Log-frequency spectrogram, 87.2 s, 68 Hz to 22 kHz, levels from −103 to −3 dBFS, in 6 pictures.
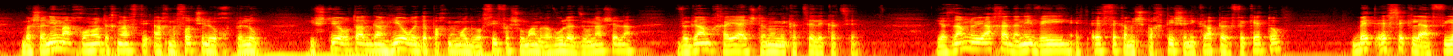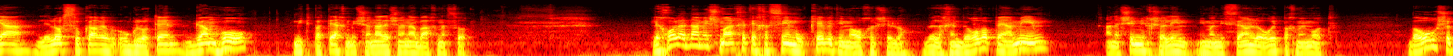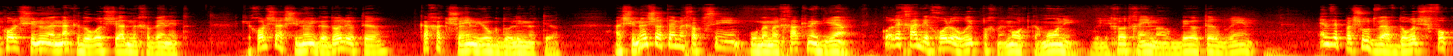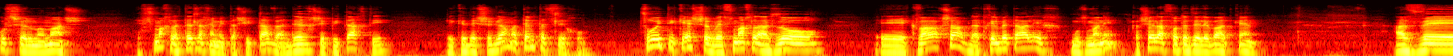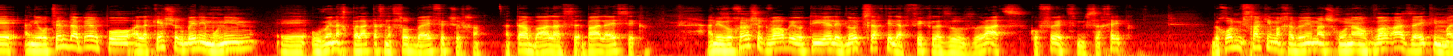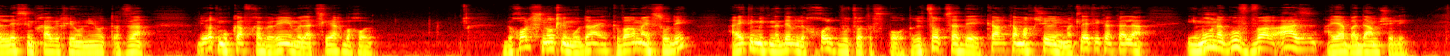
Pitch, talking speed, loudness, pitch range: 115 Hz, 140 wpm, -19 LUFS, 100-130 Hz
